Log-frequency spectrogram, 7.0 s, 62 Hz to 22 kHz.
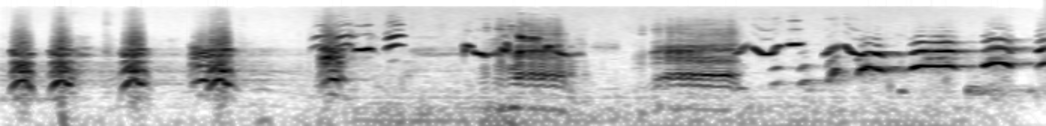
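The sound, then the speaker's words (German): Sounds of everyday life on Earth from the message carried by the Voyager 1 probe: a few short, sharp dog barks open the sequence, followed by a medley of other animal calls: bleats and high, warbling chirps, with no one speaking. “Dazu Musik sowie Geräusche vom Alltag auf der Erde. Von Babygeschrei über Verkehrslärm bis hin zu Tierlauten.”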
